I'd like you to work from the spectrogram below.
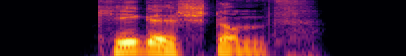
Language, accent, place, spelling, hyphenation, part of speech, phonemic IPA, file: German, Germany, Berlin, Kegelstumpf, Ke‧gel‧stumpf, noun, /ˈkeːɡl̩ˌʃtʊmp͡f/, De-Kegelstumpf.ogg
- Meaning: frustum of a cone, truncated cone (a cone with the tip cut off)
